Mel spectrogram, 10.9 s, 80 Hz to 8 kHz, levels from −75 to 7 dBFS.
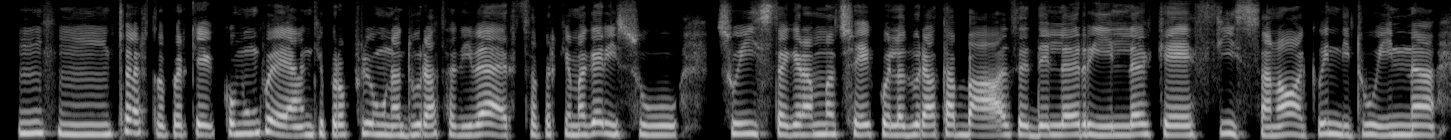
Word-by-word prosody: Mh-mh. 210 -3 0
Certo 230 -5 -1
perché, 200 0 -1
comunque, 225 +3 +1
è - - +3
anche 190 +4 0
proprio 210 +2 -1
una 200 -1 +1
durata 200 +1 0
diversa, 195 0 0
perché 205 +1 -4
magari 210 +1 +1
su 195 -2 -1 0.3
su 220 - -3
Instagram 210 -1 +1
c'è 210 -1 0
quella 200 -2 +1
durata 200 +1 +1
base 200 0 +1
del 200 +2 +1
reel 200 +1 +1
che 195 -2 +1
è - - -1
fissa, 210 -2 -3
no, 200 +3 +2
e 190 - -5
quindi 215 -1 -1
tu 205 +2 -2
in 195 +1 +1
205 Hz, 160 wpm, -17 LUFS, 195-215 Hz, 0.3 s, è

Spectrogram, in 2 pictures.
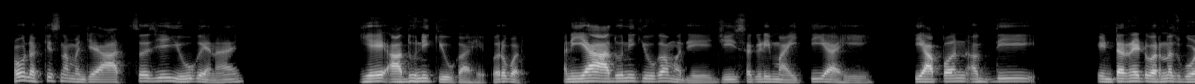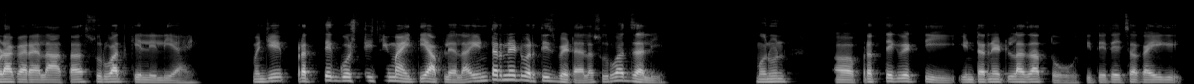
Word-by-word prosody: हो, 175 +3 +4
नक्कीच 160 0 -3
ना, 150 - -3
म्हणजे 120 -3 -3
आजचं 115 +5 0
जे 155 +1 -2
युग 140 -2 -2
आहे 120 - +2
ना 110 +2 -4 1.3
हे 140 +2 +5
आधुनिक 140 +3 +1
युग 115 -3 -2
आहे, 100 -1 -5
बरोबर? - - 0 0.5
आणि 130 +2 0
या 145 +1 +9
आधुनिक 145 +2 +1
युगामध्ये 115 -9 -2
जी 115 +1 -4
सगळी 120 +1 -4
माहिती 110 +2 -4
आहे. 95 -3 -2 0.4
ती 130 - 0
आपण 140 +3 +4
अगदी 140 +3 -4 0.6
इंटरनेटवरनचं 135 +1 +4
गोळा 125 -1 +5
करायला 110 -2 +1
आता 115 +2 -1
सुरुवात 130 +1 +1
केलेली 100 -3 -5
आहे. 90 -1 -10 0.5
म्हणजे 130 +7 -2 0.2
प्रत्येक 150 +5 0
गोष्टीची 170 +1 -4
माहिती 140 -4 +1
आपल्याला 110 -5 +1
इंटरनेटवरतीच 185 -1 +1
भेटायला 100 -4 0
सुरुवात 145 +11 -1
झाली. 100 -9 +1 1.0
म्हणून 130 +2 -3 0.5
अ, 110 -1 +2
प्रत्येक 130 +3 -1
व्यक्ती 130 -9 -3
इंटरनेटला 120 +1 0
जातो. 125 -5 -1 0.3
तिथे 105 +1 -6
त्याचं 110 +1 -2
काही 110 0 -3
125 Hz, 125 wpm, -23 LUFS, 110-145 Hz, 1.3 s, या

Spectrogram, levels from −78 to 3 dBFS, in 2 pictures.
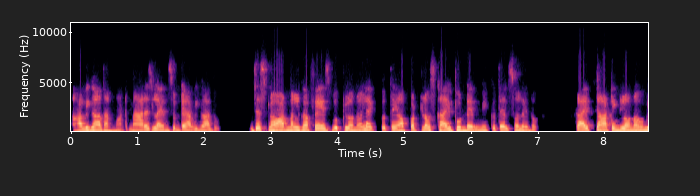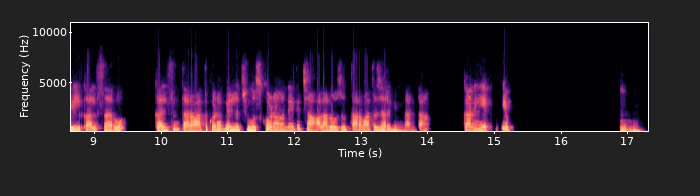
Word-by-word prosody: అవి 250 +2 +1
కాదనమాట. 215 -10 -1
Marriage 215 +3 -1
lines 225 0 -2
అయితే 220 +1 -1
అవి 210 +1 -6
కాదు. 170 -4 -4 0.6
జస్ట్ 235 +2 0
నార్మల్‌గా 250 +2 +2
ఫేస్‌బుక్‌లోనో 245 +3 0
లేకపోతే 255 -2 -3
అప్పట్లో 230 +2 -2
స్కైప్ 235 -1 0
ఉండేది, 215 -5 +1
మీకు 205 0 -5
తెలుసో 200 +2 -1
లేదో. 180 -3 -5 0.6
స్కైప్ 240 -1 +2
చాటింగ్‌లోనో 235 0 +2
వీళ్ళు 245 -1 +4
కలిసారు. 240 +3 +2 0.6
కలిసిన 275 +4 +2
తర్వాత 275 +1 +2
కూడా 320 +1 +4
వీళ్ళు 290 -2 +5
చూసుకోవడం 295 +2 +2
అనేది 285 +4 -2
చాలా 250 0 +3
రోజుల 265 -1 +1
తర్వాత 250 +4 0
జరిగిందంట. 205 -5 -2 0.7
కానీ 295 +3 +1
ఎక్ 275 0 -13 0.2
ఎప్ 265 - -5 1.6
హ్మ్. 285 -9 -2
240 Hz, 120 wpm, -13 LUFS, 225-270 Hz, 1.6 s, వీళ్ళు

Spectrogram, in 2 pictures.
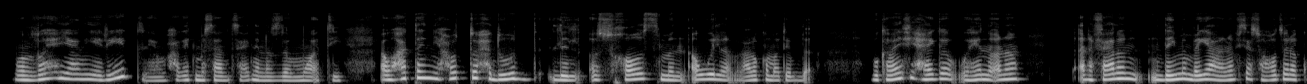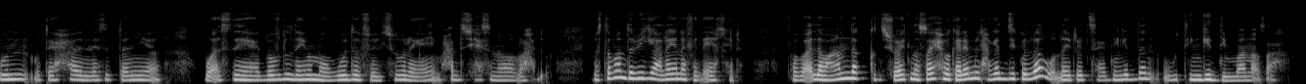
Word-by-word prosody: والله 230 +7 +1
يعني 235 -1 0
يا - - 0
ريت 325 - +1
لو 175 0 -9
حاجات 205 +2 -5
مثلًا 195 -1 -2
تساعدني 195 +1 -4
أنظّم 185 0 -3
وقتي 185 0 -5 0.4
أو 215 0 +4
حتّى 275 +6 +2
إنّي 290 -3 +4
أحُط 280 +4 -1
حدود 245 -3 +2 0.2
للأشخاص 215 +4 0
من 200 -3 0
أول 235 +1 +3
ما 200 - -2
العلاقة 205 +4 -2
ما 195 - -2
تبدأ. 185 -1 -6 0.6
وكمان 215 +4 +3
في 305 +2 -3
حاجة 240 +2 +2
وهي 205 -1 -1
إنه 225 -1 +2
أنا 245 +2 +1 0.6
أنا 215 - +2
فعلًا 240 +4 +3
دايمًا 215 +4 +4
باجي 220 +1 +4
على 205 -3 +2
نفسي 230 +3 -4
عشان 230 -4 -5
خاطر 225 +2 +1
أكون 230 +2 +1
مُتاحة 205 +2 -5
للناس 200 +1 -4
التانية 210 -1 -3 0.4
وأساعد، 200 -2 -1
بافضل 225 +3 +1
دايمًا 220 +1 +3
موجودة 210 +1 +1
في 205 -2 -7
الصورة 210 +3 -3
يعني 185 +3 -5
ما - - -10
حدّش 210 -1 -7
يحِس 210 -1 -11
إن 195 - -5
هو 190 0 -5
لوحده، 185 0 -10 0.5
بس 215 - -5
طبعًا 305 +6 +3
ده 275 - +4
بييجي 270 -1 +3
عليّا 235 +1 +3
أنا 245 -1 +2
في 230 - -11
الآخِر، 200 0 -6 0.5
فبقى 195 0 -1
لو 220 -1 +5
عندك 270 +4 +2
شوية 215 +1 +1
نصايح 245 +3 +2
وكلام 240 +2 +4
للحاجات 255 -1 +1
دي 255 0 +1
كُلّها، 255 +9 +4
والله 265 - -2
ياريت 210 0 -3
تساعدني 210 +2 -3
جدًا 260 +3 -2
وتنجدني 215 -2 0
بمعنى 185 +1 -3
أصح؟ - - -13
215 Hz, 175 wpm, -23 LUFS, 200-240 Hz, 0.6 s, لو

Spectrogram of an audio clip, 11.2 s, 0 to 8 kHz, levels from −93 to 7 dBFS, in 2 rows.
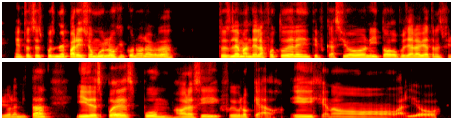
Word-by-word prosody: Entonces, 125 +6 -3
pues, 145 -2 -2
me 140 - +4
pareció 125 +1 +4
muy 155 +3 +3
lógico, 175 -6 +1
¿no? 175 +1 -2
La 115 - +1
verdad. 140 +7 0 0.5
Entonces, 135 +1 0
le 150 - +7
mandé 125 -2 +4
la 135 - +4
foto 145 +2 -2
de 145 - +5
la 135 - +5
identificación 165 +8 -1
y - - 0
todo, 130 +1 +2
pues, 115 -2 -3
ya 110 - +3
la 110 - +3
había 115 0 +3
transferido 110 -3 -7
la 105 - -6
mitad 190 - 0 0.3
y 125 0 +4
después, 165 - +3
pum, 120 -6 -1
ahora 110 +2 0
sí 140 +6 -4
fui 115 - -8
bloqueado. 110 0 -6 0.2
Y 115 0 -1
dije: 115 +1 -8
"¡No!, 70 -4 -8
valió". - - -9
130 Hz, 200 wpm, -23 LUFS, 110-150 Hz, 0.5 s, le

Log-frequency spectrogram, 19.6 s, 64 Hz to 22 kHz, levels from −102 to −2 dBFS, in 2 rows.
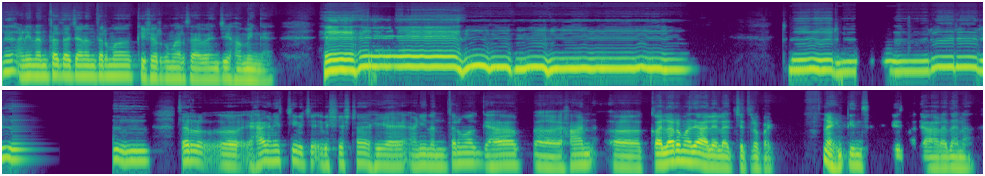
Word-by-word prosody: आणि 135 +1 0
नंतर 135 +1 0
त्याच्यानंतर 135 0 0
मग 135 0 -1
किशोर 125 -1 -2
कुमार 120 -1 -4
साहेबांची 110 0 -3
हमिंग 105 -2 -2
आहे. 95 +2 -12 0.5
हे 200 +2 +7
हे 250 +6 +4 0.9
हं, 200 - +2
हं, 245 -1 +4
हं, 235 +3 +3
हं. 225 -1 +2 1.0
तूरु, 200 -3 +1 0.4
रु, 180 0 -1
रु, 250 +3 0
रु, 245 0 +1 1.3
रु. 160 -1 -1 0.3
तर 160 0 +1
अ, 130 -4 -3
ह्या 135 +4 -2
गाण्याची 160 +1 -4
विच 140 0 -6
विशिष्टता 135 +2 -7
ही 125 0 -4
आहे 120 0 -3
आणि 125 0 -5
नंतर 120 +2 -4
मग 140 -3 -5
हा 125 +2 -1 0.2
अ, 125 - -6 0.3
हा 125 +1 -3 0.3
अ, 115 -2 -2
कलरमध्ये 150 +3 +5
आलेला 115 -4 +2
चित्रपट 100 -2 -7 0.5
1970sमध्ये 120 -2 -4
"आराधना" 105 -1 -4
140 Hz, 120 wpm, -20 LUFS, 120-200 Hz, 1.3 s, हे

